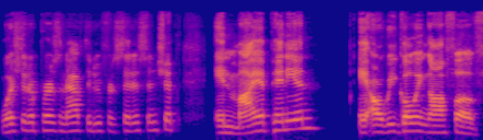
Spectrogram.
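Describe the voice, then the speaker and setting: This voice moves at a fairly quick pace, with ordinary pitch variation and big swings in loudness. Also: man, high pitch for a man, quiet background. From Puerto Rico, then US mainland. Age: 20s. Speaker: libertarian debate guest. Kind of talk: casual political debate. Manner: animated, repetitive, swears often.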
